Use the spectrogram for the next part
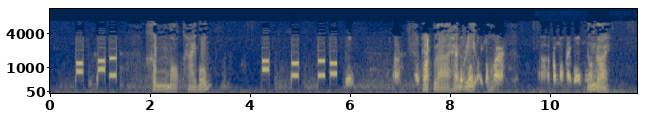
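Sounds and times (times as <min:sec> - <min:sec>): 
low continuous rumble: 0:00.0 - 0:11.7
dual-tone phone keypad beeps dialing a shop's number while driving: 0:00.5 - 0:01.4
speech: 0:00.8 - 0:03.3, 0:05.0 - 0:06.3, 0:06.9 - 0:09.2, 0:09.8 - 0:11.3.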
